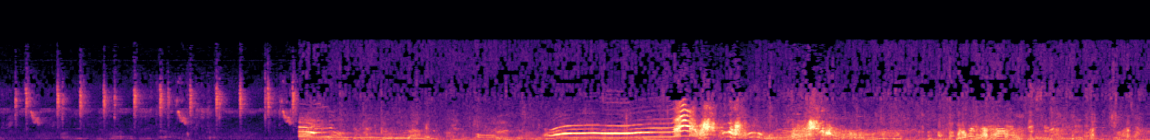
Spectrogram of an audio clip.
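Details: Domestic cats in a brutal fight: after a few seconds of quiet ticking, loud drawn-out yowls and caterwauls break out, wavering and rising in pitch, with harsh hissing bursts between them.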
